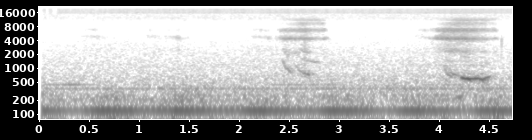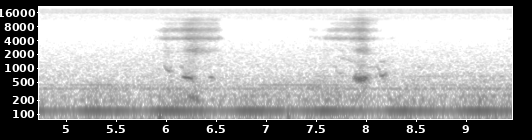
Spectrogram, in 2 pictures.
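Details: Sleeping cat snoring very loudly: soft whistling, squeaky snores with each breath, about four in ten seconds, over a steady low background hum; snoring.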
